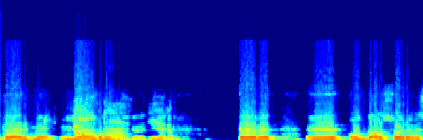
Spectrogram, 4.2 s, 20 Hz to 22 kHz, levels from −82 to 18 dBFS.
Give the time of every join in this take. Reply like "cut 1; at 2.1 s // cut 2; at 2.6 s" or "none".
none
